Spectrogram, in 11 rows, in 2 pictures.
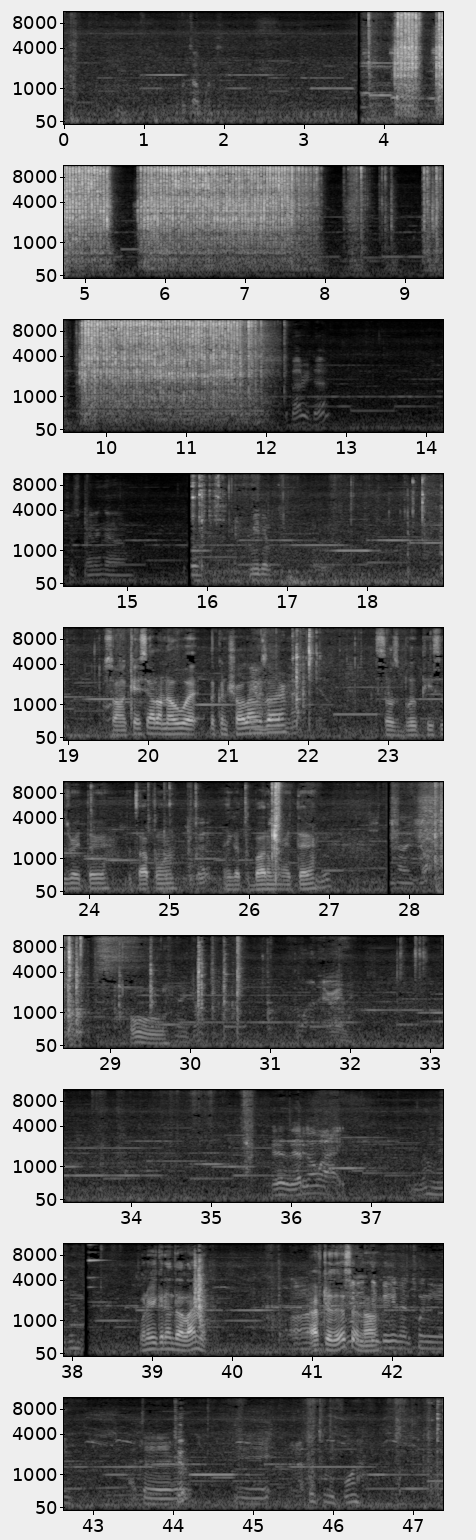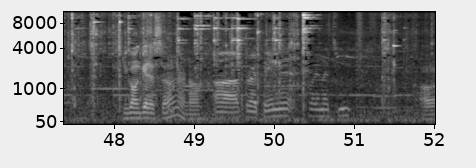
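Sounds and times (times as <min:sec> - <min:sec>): metal tools clinking and rattling: 0:15.8 - 0:16.7, 0:21.4 - 0:22.2, 0:28.2 - 0:30.9, 0:46.7 - 0:52.0.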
